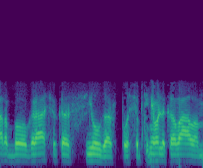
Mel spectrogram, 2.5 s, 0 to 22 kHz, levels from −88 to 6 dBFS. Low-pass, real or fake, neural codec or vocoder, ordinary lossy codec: 3.6 kHz; real; none; AAC, 32 kbps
